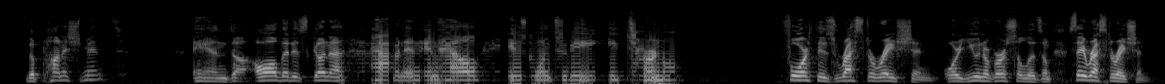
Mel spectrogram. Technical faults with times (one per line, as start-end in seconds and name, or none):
3.40-7.34 robotic sound from repeated short buffers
